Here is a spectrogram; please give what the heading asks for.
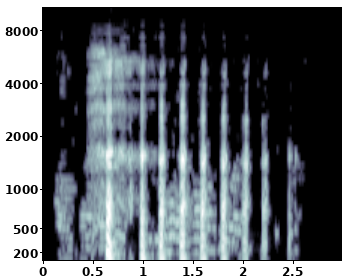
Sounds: Laughter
